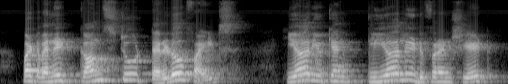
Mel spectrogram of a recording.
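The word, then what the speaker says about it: pteridophytes: See the name starts with the letter P but we pronounce it as teridopites.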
